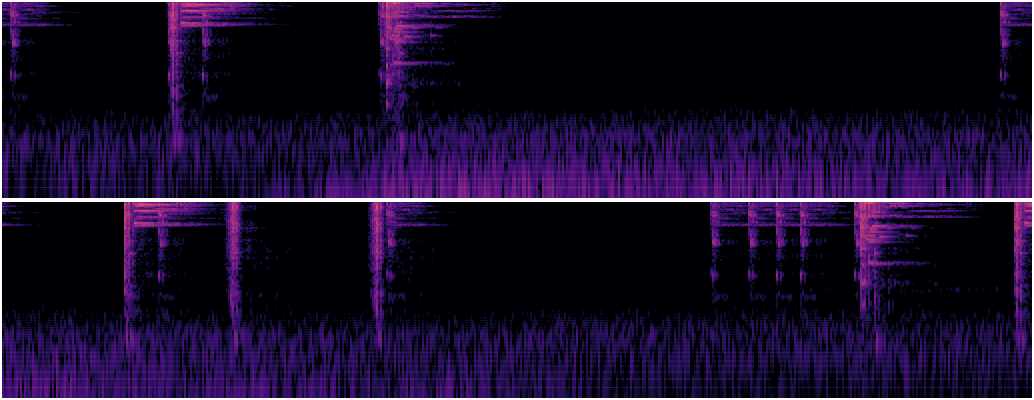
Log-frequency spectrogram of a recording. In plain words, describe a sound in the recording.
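A whooshing menu sound sweeps by now and then.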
